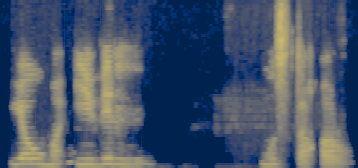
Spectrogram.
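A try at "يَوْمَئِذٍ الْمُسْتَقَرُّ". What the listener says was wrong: नहीं, इसमें लाम मुतहरिक रहेगा इदगाम में। ये लाम सुकून है ना, और यहाँ पे ना ऐसे नहीं पढ़ा जाएगा। यहाँ पे नून कसरा ऐड करके पढ़ेगा। इसको बोलेंगे इल्तिक़ाए साकिनीन, इला रब्बिका यौमइज़िनिल मुस्तक़र।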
